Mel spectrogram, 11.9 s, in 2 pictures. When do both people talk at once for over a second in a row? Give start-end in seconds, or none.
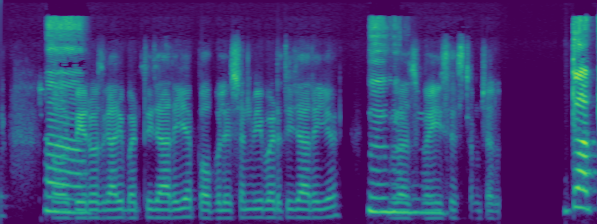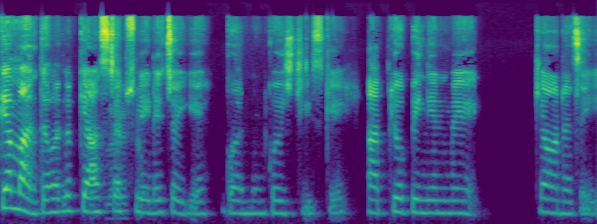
none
